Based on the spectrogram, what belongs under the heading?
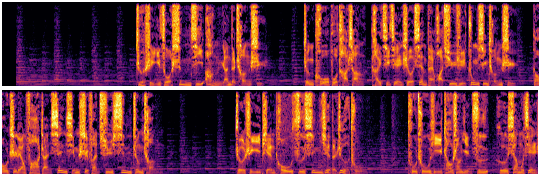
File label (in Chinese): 男 专题片 磁性高端; 高端品质; 大气浑厚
